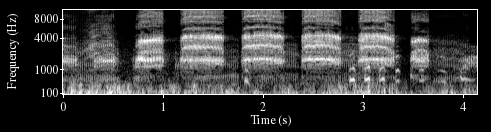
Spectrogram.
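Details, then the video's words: Gulls crowd around people feeding them in a park. Strident, nasal squawks come in rapid runs, each about a quarter second long, with several birds calling and a few softer notes between. "SEAGULLS SOUND EFFECT"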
